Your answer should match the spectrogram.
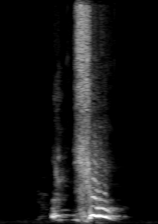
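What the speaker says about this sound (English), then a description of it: "I'm about to sneeze." A single close, loud sneeze with a short intake of breath before the sharp burst, then silence.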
